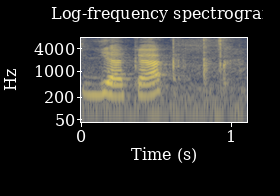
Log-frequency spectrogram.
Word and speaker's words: Yucca: newest one Yucca I want to call it Yuca but it's pronounced Yucca um so if you're interested in seeing what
